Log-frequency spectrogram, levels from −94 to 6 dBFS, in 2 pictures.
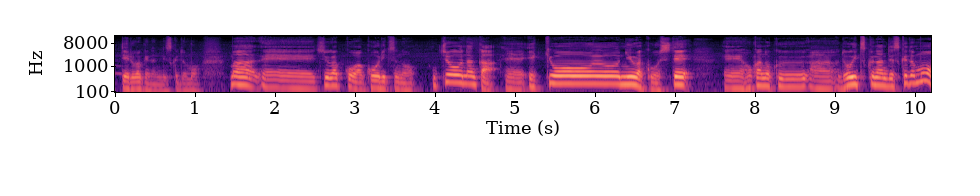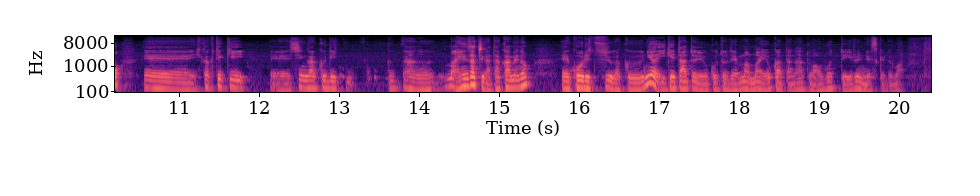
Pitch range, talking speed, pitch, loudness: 115-165 Hz, 335 characters per minute, 130 Hz, -26 LUFS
